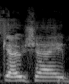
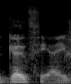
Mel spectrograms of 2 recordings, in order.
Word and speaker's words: Gauthier: It is Gaucher, but spelt Gauthier. So you might naturally just go Gauthier, but it's not Gauthier.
